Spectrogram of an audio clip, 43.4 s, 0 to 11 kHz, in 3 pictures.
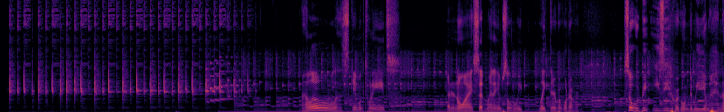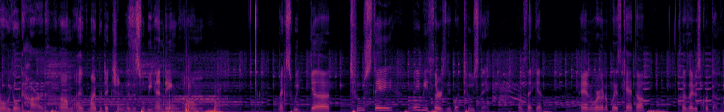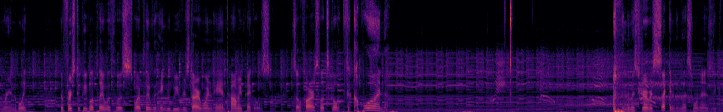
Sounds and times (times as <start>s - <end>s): Music: 0.1s - 43.4s
Speech: 6.0s - 8.0s, 8.9s - 11.6s, 12.5s - 18.6s, 20.0s - 25.4s, 26.1s - 27.4s, 28.0s - 29.5s, 30.2s - 36.8s, 41.2s - 43.4s.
